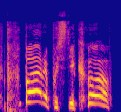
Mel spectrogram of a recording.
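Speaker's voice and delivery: very high, slow, stammered boast; triumphant. A narrator's reading. Terence boasts of his easy climb, triumphant. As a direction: crow over the success with a stutter. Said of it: "торжествуя возвестил он".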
